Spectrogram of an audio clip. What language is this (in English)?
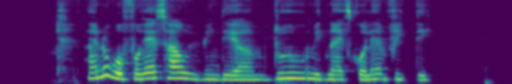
Nigerian Pidgin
